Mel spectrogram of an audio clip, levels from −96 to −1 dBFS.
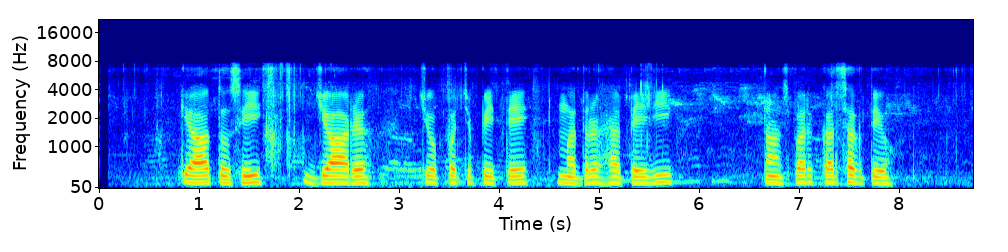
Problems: background sounds at intervals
